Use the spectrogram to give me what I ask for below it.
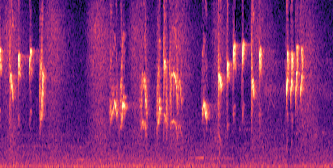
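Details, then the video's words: Oriental white-eye (konin) on a tutor recording shared with kolibri ninja, giving a lively run of short, high, twittering chirps that vary slightly in pitch and come in loose bursts. "Masteran Konin_Kolibri Ninja Bahan Agar Cepat Gacor Suara Jernih"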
